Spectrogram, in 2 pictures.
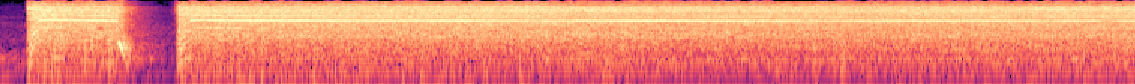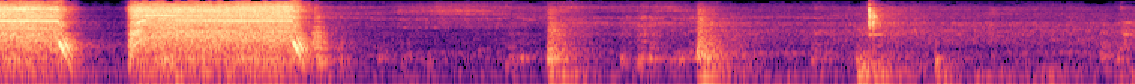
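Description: Pneumatic (air) ratchet running on a bolt in three runs, a steady hiss with a thin high whine; the middle run lasts about five seconds. After about seven seconds it stops, leaving only a few light knocks.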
